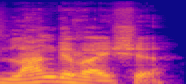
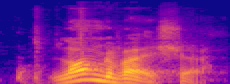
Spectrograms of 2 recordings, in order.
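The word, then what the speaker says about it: Langewiesche: 70 degrees i'm sorry i do know how to pronounce it it's langoveisha long of asia okay i'm still gonna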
